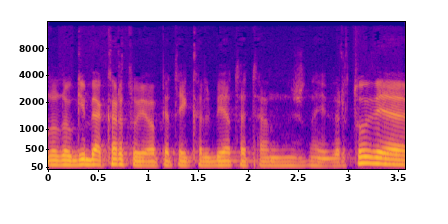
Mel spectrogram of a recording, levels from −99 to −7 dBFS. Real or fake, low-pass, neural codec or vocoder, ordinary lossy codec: real; 14.4 kHz; none; MP3, 64 kbps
